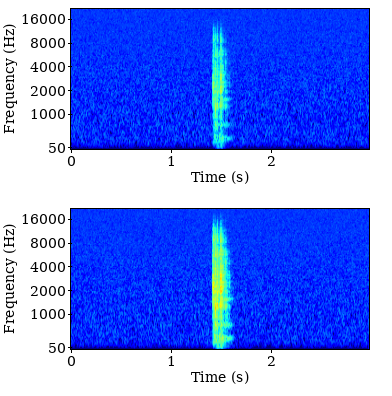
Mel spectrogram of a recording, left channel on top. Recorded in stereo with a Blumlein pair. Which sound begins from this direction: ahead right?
A camera shutter, at 1.4 s.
